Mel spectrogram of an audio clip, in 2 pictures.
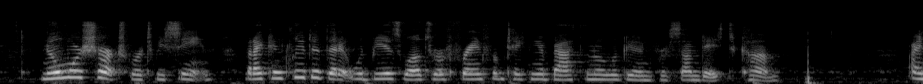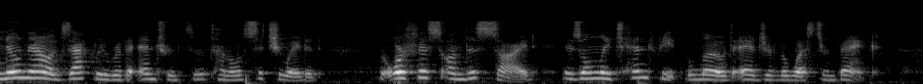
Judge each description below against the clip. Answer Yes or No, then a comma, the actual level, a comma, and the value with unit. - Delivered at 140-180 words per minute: No, average, 190 wpm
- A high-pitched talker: Yes, high, 245 Hz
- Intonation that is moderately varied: Yes, average, 4.6 semitones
